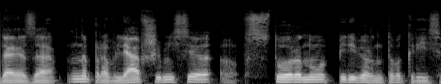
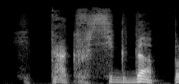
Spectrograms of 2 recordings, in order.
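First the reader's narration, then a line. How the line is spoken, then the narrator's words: Hissed. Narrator (Russian): прошипела Ксения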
